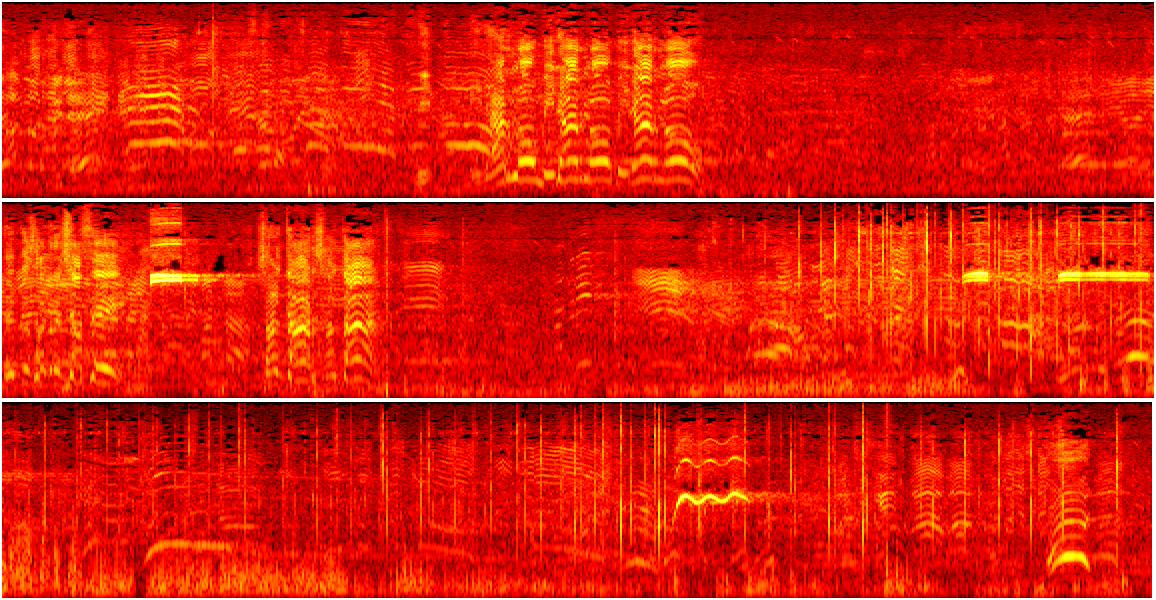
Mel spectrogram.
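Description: Children shout and call out across an open sports field.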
